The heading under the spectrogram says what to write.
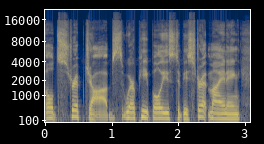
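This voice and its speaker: The background is silent on a very clean recording. The talking goes at a moderate tempo. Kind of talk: morning radio show banter.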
